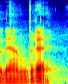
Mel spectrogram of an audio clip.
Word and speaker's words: De André: De André, ok? Cioè c'ha l'accento qua. Fabrizio De André, insomma.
